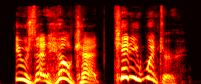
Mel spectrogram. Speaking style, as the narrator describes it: he cried

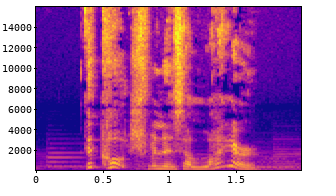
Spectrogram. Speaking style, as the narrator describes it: shouted, the stranger

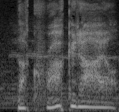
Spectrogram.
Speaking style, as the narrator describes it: he gasped

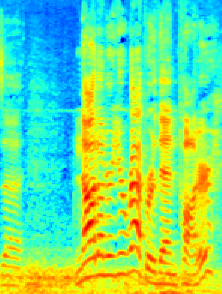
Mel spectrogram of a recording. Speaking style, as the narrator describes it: yelled the Death Eater

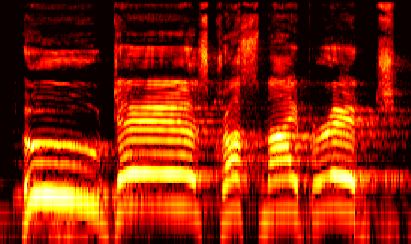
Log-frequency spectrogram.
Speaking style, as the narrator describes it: boomed the troll

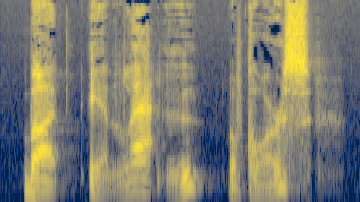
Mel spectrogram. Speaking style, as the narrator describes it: said

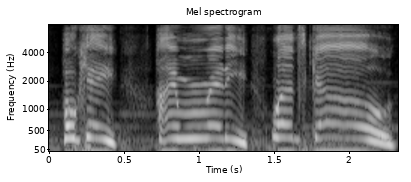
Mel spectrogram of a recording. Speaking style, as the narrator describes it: shouted Ollie

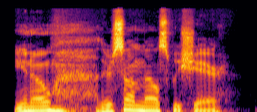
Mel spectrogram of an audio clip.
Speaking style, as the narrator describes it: Mike said, his voice low and somber

